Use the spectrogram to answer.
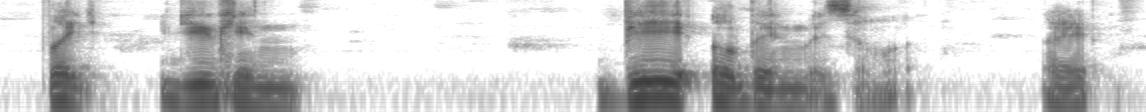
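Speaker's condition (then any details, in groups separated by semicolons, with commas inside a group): Spinal muscular atrophy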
